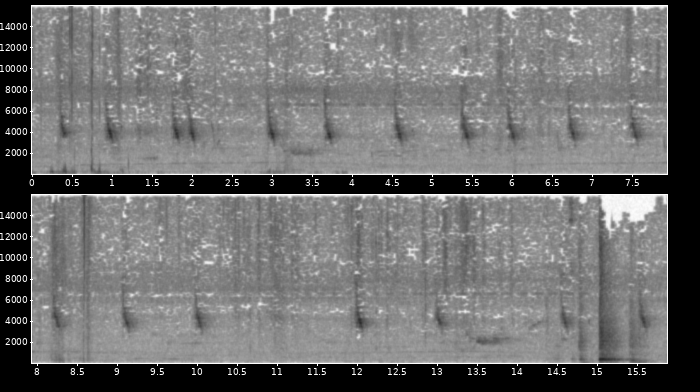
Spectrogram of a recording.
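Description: A bird chirping over and over, short high chirps a little over one a second, over outdoor background noise. Soft rustling in the first few seconds and a loud sudden bump with rustling near the end.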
